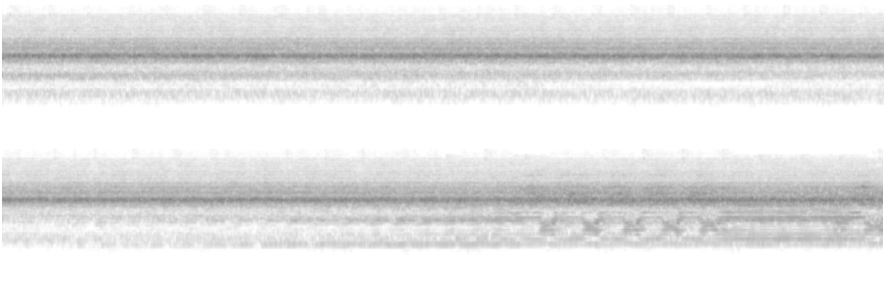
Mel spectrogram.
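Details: Jhyaukiri cicada chorus from Shivapuri National Park, Tarkeshwor, captured by cellphone: an unbroken shrill, hissing drone holding a piercing high tone, with faint stuttering pulses appearing near the end.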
